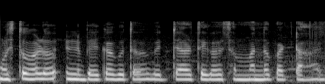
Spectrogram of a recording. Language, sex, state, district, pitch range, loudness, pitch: Kannada, female, Karnataka, Dakshina Kannada, 225-240 Hz, -14 LUFS, 230 Hz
